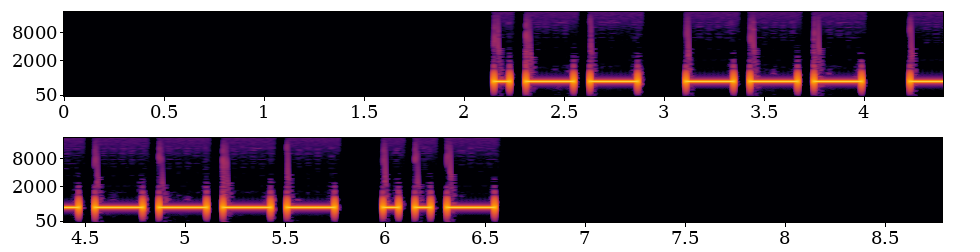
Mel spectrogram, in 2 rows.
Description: Morse code, heard as a keyed tone, about 15 wpm, 700 Hz. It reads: WO0U
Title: USA Call Signs - 4 Characters - Repeated 3x - 15wpm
